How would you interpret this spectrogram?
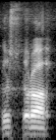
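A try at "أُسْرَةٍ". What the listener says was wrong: Usrotin. Dibacanya hidup aja.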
